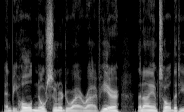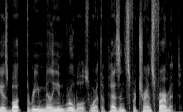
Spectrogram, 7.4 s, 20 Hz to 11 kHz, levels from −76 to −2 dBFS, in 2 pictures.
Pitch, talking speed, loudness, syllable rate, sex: 115 Hz, 195 wpm, -17 LUFS, 5.0 syllables/s, male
